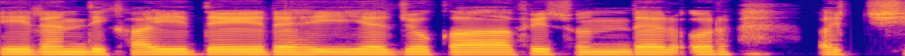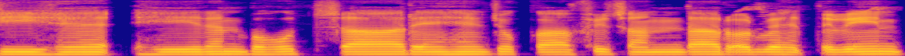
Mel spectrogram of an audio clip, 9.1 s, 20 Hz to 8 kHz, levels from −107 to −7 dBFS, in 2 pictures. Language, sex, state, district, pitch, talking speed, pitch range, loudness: Hindi, male, Uttar Pradesh, Jalaun, 130 Hz, 140 wpm, 125-130 Hz, -18 LUFS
